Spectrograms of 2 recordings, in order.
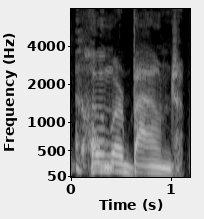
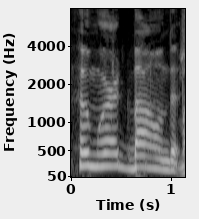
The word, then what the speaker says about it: Homeward Bound: Homeward Bound. – Homeward Bound.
